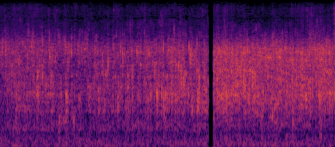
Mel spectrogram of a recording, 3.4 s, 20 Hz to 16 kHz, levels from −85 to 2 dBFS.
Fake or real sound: real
